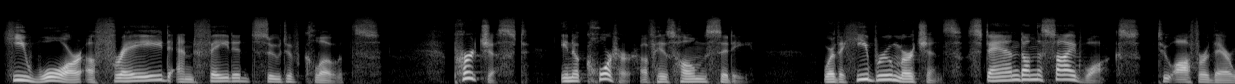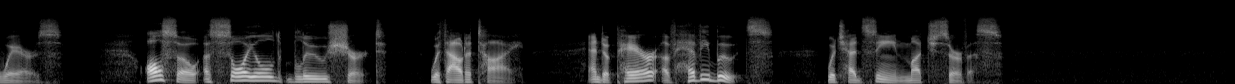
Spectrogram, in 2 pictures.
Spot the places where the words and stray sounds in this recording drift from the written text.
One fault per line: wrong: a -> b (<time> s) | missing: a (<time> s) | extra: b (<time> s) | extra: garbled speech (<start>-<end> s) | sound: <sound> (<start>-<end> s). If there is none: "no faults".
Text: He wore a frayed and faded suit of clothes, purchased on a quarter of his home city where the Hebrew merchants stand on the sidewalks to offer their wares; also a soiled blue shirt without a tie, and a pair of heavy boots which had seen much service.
wrong: on -> in (5.6 s)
